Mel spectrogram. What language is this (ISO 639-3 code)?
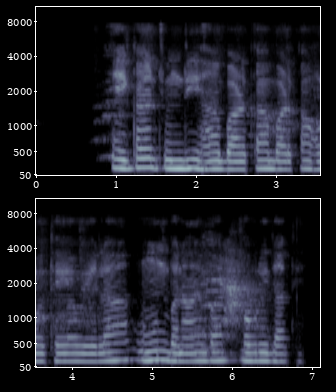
hne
